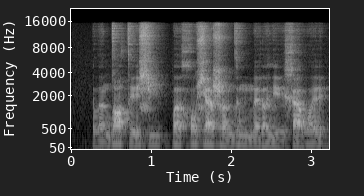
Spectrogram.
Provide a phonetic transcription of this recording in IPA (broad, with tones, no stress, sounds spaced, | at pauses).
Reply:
l ɐ˩ n d ɑ˥ t e˩˥ ʑ iː˧ pː ɐ˥˩ x ɔ˥ ʑ æ˥ ʐ ɐ˥˩ n d ɘ˥ mː ɛ˧ ɾ ɐ˩˥ lʲ eː˩ x æ˥˩ lˠ e˩˥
